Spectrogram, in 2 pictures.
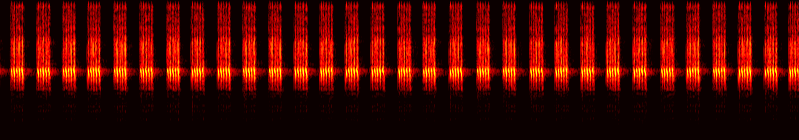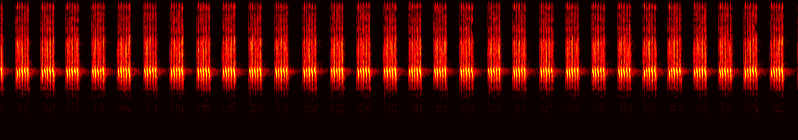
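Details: Live night recording of crickets chirping: a long unbroken series of sharp, high-pitched trilled chirps repeating evenly about four times per second throughout, with a quiet background.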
